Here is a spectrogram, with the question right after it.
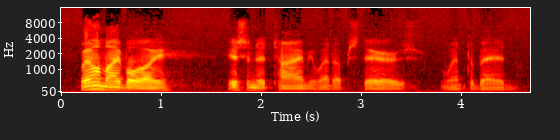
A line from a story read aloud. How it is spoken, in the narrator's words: he quietly said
